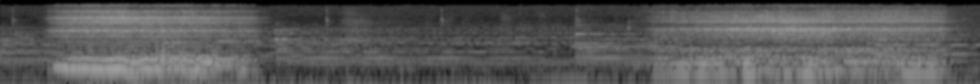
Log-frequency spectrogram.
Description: snoring may not be disturbed you but it hurts your body and health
